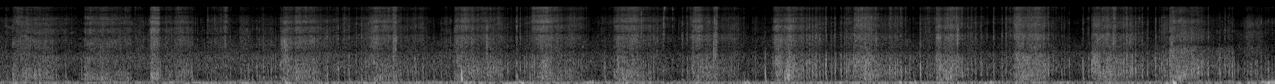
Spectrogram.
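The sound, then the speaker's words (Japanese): Crunchy footsteps of a person and the dog Toichiro on a crisp surface, a steady stream of brittle crackling impacts with irregular rhythm, moderately loud and without any talking. “犬の足音と私の足音なんですが、トイチロくんどんどん向こう行っちゃったんで音が取れないと思います。”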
